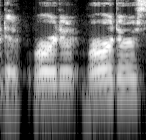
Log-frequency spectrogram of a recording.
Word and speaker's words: Reuters: I think I even saw Ro Reuters. Is that how you pronounce it?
